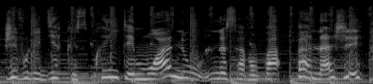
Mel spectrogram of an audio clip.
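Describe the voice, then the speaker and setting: A woman voicing a sweet, timid yet excitable deer girl in a French cartoon dub, with hesitant, expressive delivery. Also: high voice, moderate pace, close to an everyday voice. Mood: nervous, hesitant. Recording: loud music behind the voice.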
